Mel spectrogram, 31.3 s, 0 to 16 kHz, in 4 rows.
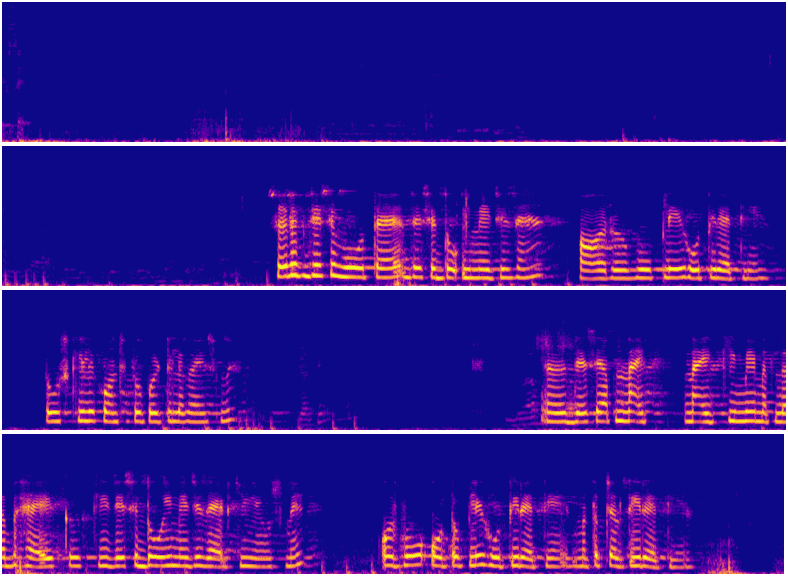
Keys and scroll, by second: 7.7 ctrl+c, 24.1 ctrl+v, 29.0 alt+Tab.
